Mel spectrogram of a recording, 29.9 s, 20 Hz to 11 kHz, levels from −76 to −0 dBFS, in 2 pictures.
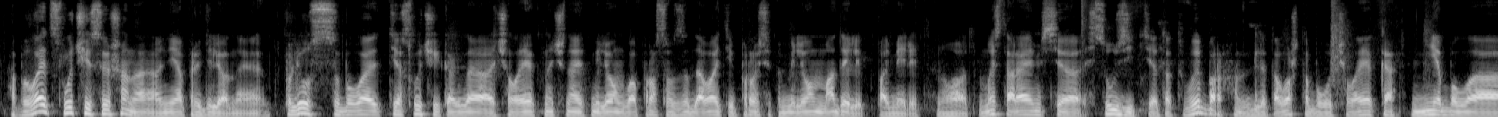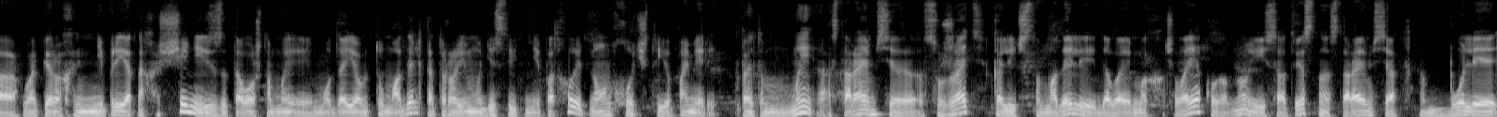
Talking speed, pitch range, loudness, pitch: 135 wpm, 85-105 Hz, -18 LUFS, 90 Hz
